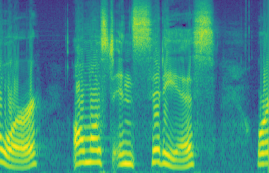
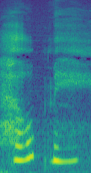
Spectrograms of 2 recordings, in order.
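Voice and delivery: put-on creepy whisper, much quieter; 5 semitones higher, 10 dB quieter than usual. Retelling what she said one night after sitting up, to her boyfriend: creepy whisper. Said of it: "creepily whispered".

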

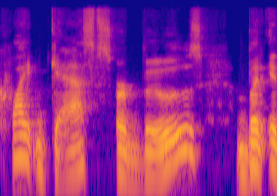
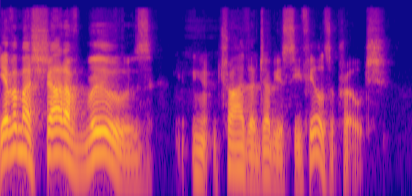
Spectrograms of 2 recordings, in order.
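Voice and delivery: smarmy, smug, joking talk-show host voice; 4 dB louder than usual. Retelling a talk show host's jokes about a crying child: smarmy Dick Cavett joking voice. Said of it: "smarmy jokes".

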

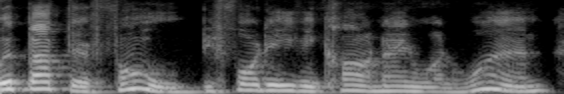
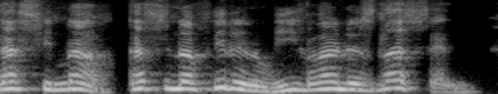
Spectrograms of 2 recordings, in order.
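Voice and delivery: ordinary delivery

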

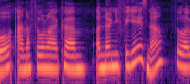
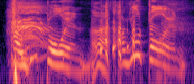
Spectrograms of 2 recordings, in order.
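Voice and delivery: loud, belted out, raised voice; 2 semitones higher, 5 dB louder than usual. Asked to give a 'how you doing' before the other leaves; Joey Tribbiani voice. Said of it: "say it in a Joey Tribbiani voice".

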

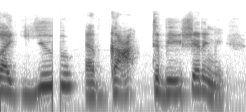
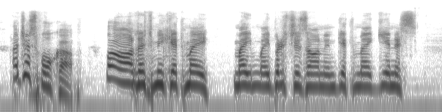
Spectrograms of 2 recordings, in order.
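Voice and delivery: fake Irish accent, higher pitch; 6 semitones higher than usual. Joking about Saint Patrick's Day: put-on Irish accent. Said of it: "Do that Irish accent".

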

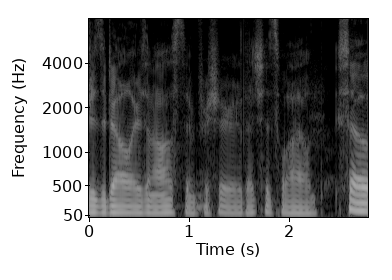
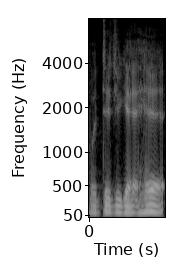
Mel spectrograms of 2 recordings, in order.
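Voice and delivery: acted-out mocking, teasing, taunting tone. Retelling how others teased about flinching in traffic: imitating people making fun. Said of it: "they're constantly making fun of me".

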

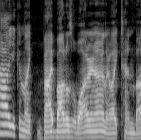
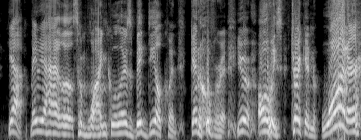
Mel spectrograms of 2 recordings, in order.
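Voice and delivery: loud, shrill, mock belligerent angry-drunk ranting; 8 semitones higher, 5 dB louder than usual. Voicing Karen while recapping a story, as an angry drunk. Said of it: "I envision Karen as like an angry drunk".

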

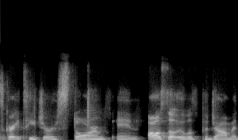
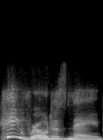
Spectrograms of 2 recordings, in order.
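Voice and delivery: put-on fuming, livid voice, pitched up; 5 semitones higher, 3 dB louder than usual. Telling a story, quoting the teacher speaking to the principal, imitating a livid teacher. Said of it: "So she's like livid".

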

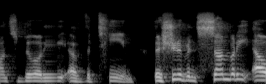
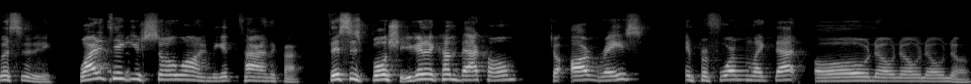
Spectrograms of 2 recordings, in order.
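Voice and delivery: ordinary talk

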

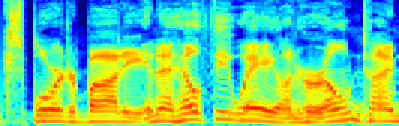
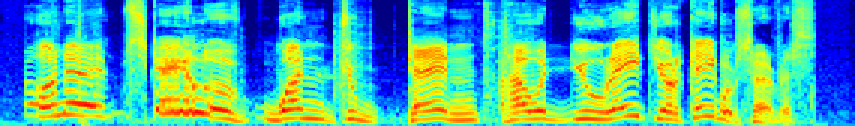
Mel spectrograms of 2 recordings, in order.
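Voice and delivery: high-pitched put-on Scottish accent; 7 semitones higher than usual. Retelling a prank call made as a cable company caller: put-on Scottish voice. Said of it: "He's doing this voice that sounds kind of".

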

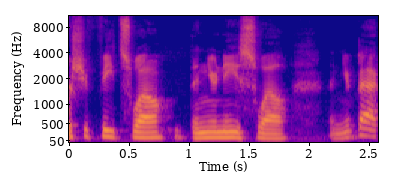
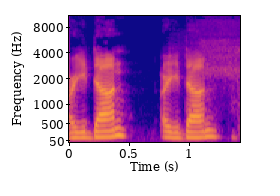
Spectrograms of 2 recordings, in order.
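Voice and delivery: put-on begging, pleading voice, louder; 6 dB louder than usual. Retelling getting beaten in middle school: imitating own plea while beaten. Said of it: "getting my ass kicked where I'm on the ground going".

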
